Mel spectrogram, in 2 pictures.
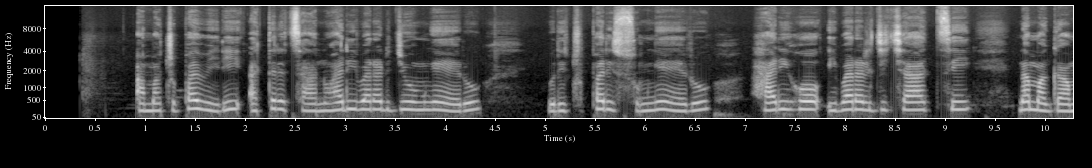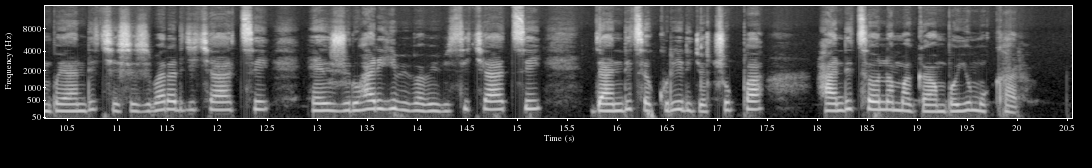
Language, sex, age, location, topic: Kinyarwanda, female, 18-24, Kigali, health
